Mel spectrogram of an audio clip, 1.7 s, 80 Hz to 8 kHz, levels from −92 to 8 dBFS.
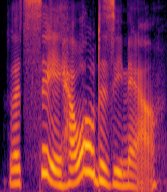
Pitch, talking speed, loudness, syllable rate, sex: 240 Hz, 215 wpm, -14 LUFS, 4.9 syllables/s, female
